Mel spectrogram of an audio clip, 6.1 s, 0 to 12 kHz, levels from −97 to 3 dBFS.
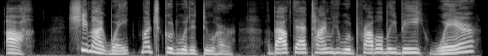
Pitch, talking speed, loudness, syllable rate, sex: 215 Hz, 155 wpm, -19 LUFS, 4.5 syllables/s, female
